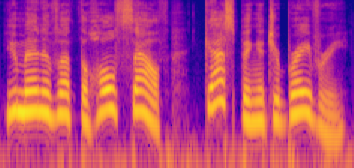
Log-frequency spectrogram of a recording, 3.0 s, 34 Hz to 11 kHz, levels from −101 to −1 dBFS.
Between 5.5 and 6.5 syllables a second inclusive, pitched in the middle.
No: 5.8 syllables/s; high, 200 Hz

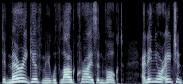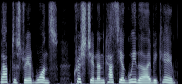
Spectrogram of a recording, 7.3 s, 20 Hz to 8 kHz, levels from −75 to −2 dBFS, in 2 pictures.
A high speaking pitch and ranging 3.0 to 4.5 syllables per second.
No: high, 220 Hz; 5.0 syllables/s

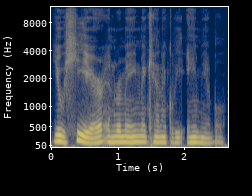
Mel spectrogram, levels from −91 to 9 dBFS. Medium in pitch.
No: low, 130 Hz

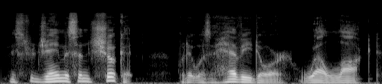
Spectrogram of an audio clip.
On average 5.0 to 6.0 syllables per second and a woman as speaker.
No: 5.2 syllables/s; male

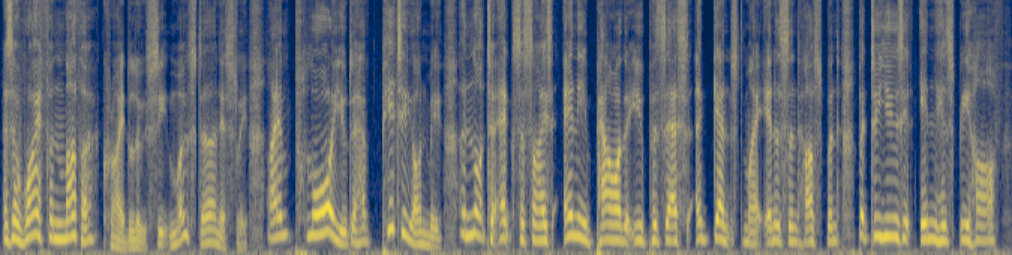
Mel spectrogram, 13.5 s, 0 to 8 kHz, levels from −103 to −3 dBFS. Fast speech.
No: average, 165 wpm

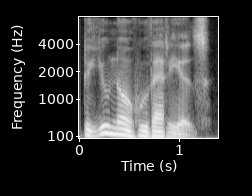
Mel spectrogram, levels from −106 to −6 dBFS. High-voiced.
No: low, 115 Hz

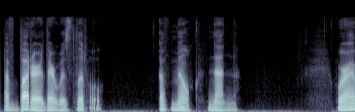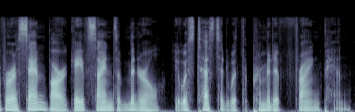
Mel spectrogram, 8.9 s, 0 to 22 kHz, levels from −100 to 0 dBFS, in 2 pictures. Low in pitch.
Yes: very low, 90 Hz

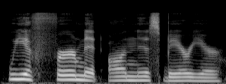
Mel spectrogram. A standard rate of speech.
Yes: average, 160 wpm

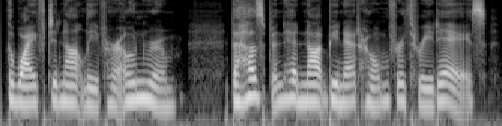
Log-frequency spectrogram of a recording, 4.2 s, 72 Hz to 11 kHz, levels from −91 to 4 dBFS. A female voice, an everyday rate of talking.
No: female; fast, 260 wpm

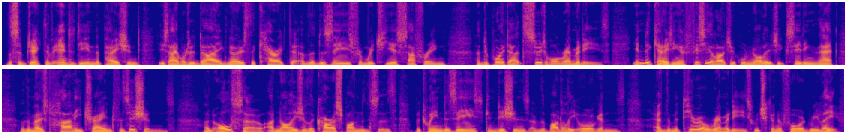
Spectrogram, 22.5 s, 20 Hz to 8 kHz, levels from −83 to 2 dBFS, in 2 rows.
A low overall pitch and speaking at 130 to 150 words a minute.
No: low, 125 Hz; average, 160 wpm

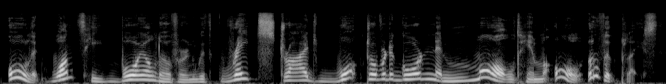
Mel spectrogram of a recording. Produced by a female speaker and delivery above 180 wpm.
Yes: female; average, 190 wpm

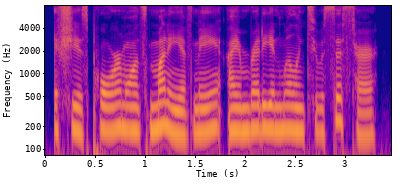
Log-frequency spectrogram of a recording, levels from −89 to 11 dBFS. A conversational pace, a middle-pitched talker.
No: fast, 295 wpm; medium, 180 Hz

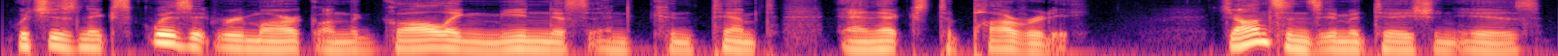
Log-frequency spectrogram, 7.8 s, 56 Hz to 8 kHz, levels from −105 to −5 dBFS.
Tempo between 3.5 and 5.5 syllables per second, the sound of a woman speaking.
No: 4.9 syllables/s; male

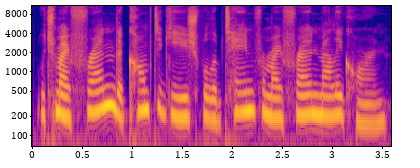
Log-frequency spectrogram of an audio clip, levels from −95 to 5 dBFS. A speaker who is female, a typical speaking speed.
No: female; fast, 215 wpm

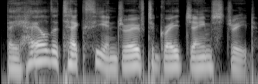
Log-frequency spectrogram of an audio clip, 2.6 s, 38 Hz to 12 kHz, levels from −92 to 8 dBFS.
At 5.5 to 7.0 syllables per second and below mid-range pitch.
Yes: 5.8 syllables/s; low, 130 Hz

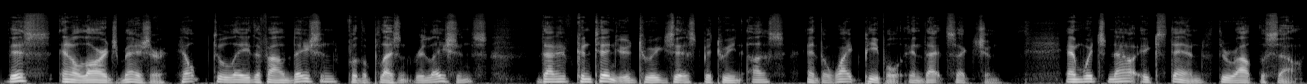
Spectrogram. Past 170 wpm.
No: average, 160 wpm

